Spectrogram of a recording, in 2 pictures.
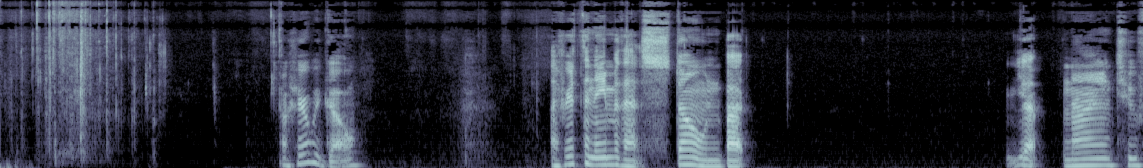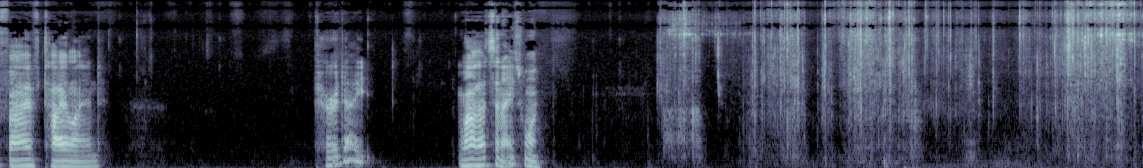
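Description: Metal jewellery clinks and rattles as it is stirred by hand.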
